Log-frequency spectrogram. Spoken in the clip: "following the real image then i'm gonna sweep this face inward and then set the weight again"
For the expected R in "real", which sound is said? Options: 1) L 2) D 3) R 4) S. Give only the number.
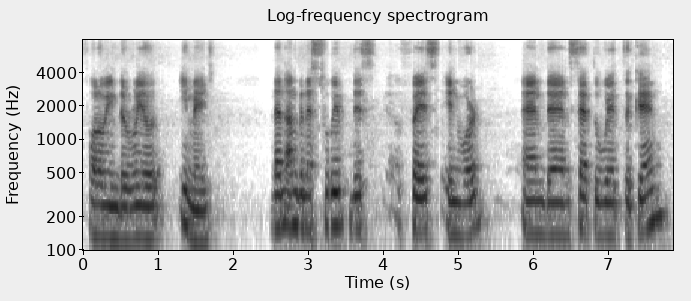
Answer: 3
